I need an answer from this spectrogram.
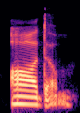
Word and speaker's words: autumn: but with nor Northern Autumn the t is between two voiced sounds the vowels so it'll change to a d Autumn this is the same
